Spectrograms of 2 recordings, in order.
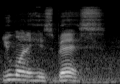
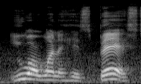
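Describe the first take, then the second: First: Said in the usual way. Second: "are" hit louder with a falling tune; stress on are. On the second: Real, not acted. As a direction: lean hard on "are" to insist. Repeating the affirmation to listener.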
